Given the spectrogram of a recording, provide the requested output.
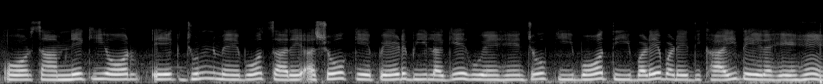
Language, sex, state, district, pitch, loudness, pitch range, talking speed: Hindi, female, Rajasthan, Jaipur, 230 Hz, -12 LUFS, 220-245 Hz, 180 wpm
